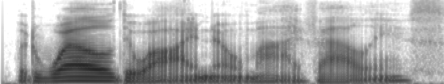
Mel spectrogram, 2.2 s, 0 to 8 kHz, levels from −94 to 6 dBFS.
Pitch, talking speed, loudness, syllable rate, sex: 115 Hz, 190 wpm, -18 LUFS, 4.0 syllables/s, male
